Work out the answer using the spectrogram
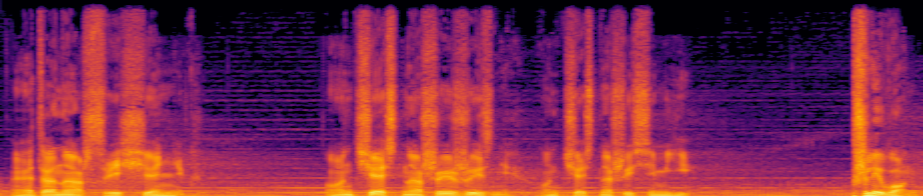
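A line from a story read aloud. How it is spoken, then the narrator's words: Cold declaration. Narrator (Russian): Главный ликвидатор холодно заявил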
